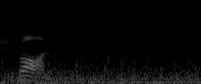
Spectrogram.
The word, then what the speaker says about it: Siobhan: It's Siobhan, not Siovhan. It's B, not V.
